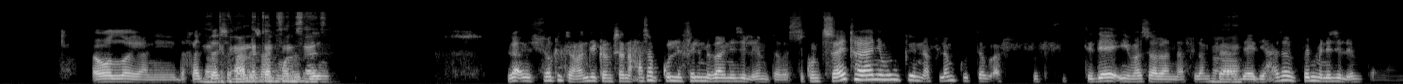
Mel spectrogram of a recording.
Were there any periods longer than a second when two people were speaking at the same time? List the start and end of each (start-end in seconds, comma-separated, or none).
2.0-3.3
